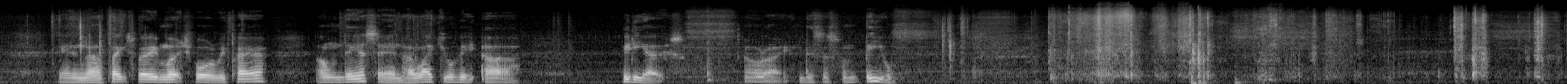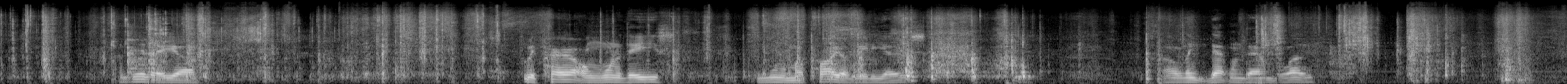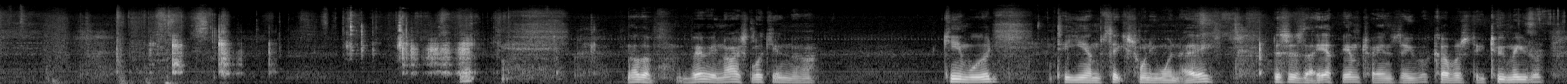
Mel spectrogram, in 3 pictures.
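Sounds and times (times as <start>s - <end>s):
paper and packing material rustling: 10.5s - 36.4s.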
